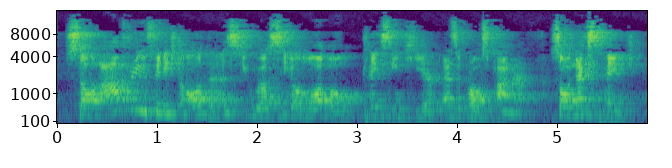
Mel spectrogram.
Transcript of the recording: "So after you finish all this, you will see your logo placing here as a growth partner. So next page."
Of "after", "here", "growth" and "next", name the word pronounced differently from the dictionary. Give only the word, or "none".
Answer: growth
